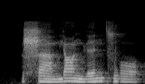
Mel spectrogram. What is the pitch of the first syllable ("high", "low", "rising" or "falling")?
low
